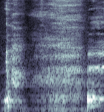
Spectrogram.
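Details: A person ill for over a week, with a chronic cough since last week, gives a couple of harsh, throaty coughs close to the microphone; chronic cough.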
